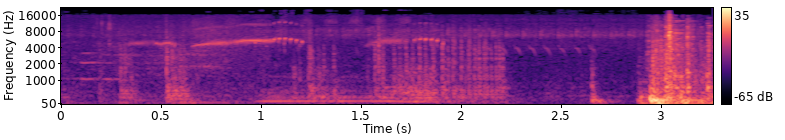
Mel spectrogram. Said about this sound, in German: Mach die Tür hinter dir zu.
